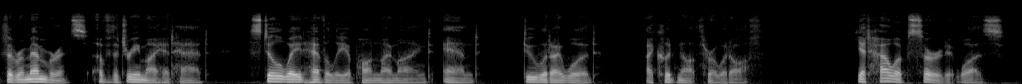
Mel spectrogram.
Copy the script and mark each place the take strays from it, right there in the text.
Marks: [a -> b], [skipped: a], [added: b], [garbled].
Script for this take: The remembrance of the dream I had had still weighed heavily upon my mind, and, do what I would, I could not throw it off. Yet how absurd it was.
The remembrance of the dream I had had still weighed heavily upon my mind, and, do what I would, I could not throw it off. Yet how absurd it was.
